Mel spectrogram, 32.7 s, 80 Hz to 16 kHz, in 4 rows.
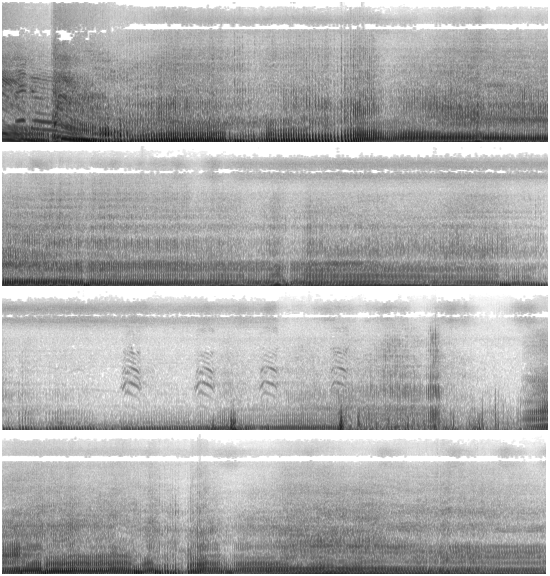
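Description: Dirt bike engine passing close with a sweep in pitch, then running on and fading into the distance. About 24 s in the engine comes back louder, pulling as the bike climbs a steep dirt hill trail.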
